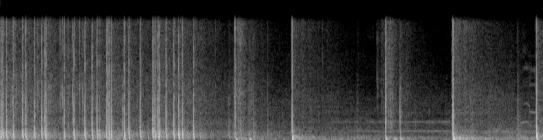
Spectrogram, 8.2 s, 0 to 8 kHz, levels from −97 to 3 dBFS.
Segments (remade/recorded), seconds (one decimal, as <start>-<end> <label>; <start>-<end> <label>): 0.0-7.5 recorded; 7.5-8.2 remade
